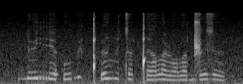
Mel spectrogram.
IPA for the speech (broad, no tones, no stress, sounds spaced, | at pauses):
ɗ y rʲ œ ʔ u ɓ y ǃʼ ø ʎ y t œ ǃ ɛ lˠ ɐ ɭ o lˠ ɛ ɖ͡ʐ ʏ z ø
